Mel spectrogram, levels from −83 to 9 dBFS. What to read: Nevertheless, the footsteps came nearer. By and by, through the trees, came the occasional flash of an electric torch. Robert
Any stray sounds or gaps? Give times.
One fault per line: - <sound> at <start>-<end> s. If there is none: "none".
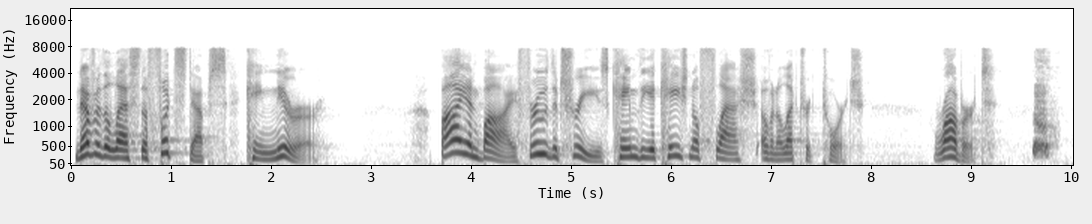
- bark at 9.6-9.9 s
